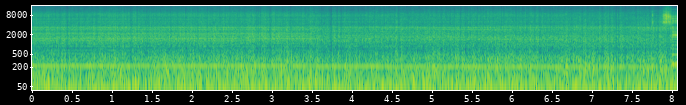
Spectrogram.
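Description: BMW S1000XR's inline-four engine running at a steady highway cruise, holding one constant pitch, under heavy wind and road noise on the microphone.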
